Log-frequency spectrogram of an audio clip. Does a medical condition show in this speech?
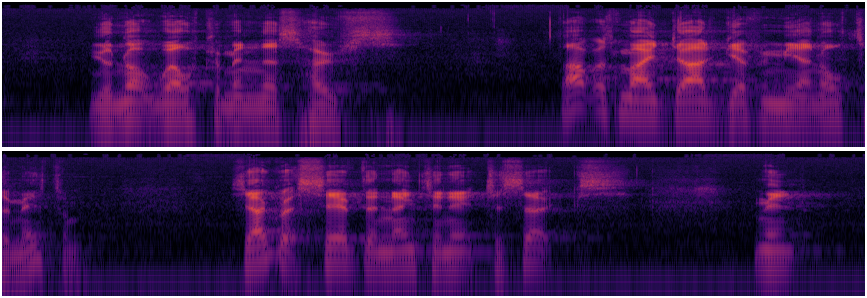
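Yes: cleft palate and cleft lip; congenital cleft palate and cleft lip, frequent childhood hospital stays at dental hospital in Edinburgh.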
